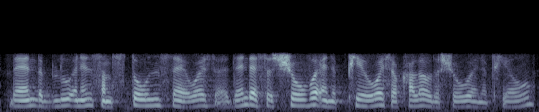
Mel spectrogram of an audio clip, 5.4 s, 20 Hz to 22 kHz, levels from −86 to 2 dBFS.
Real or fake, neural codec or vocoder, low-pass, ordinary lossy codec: real; none; 3.6 kHz; none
